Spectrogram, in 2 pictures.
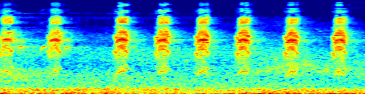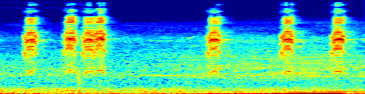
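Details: Quick series of harsh parrot chirps, about two per second, thinning out toward the end as a low rumbling background grows louder.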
